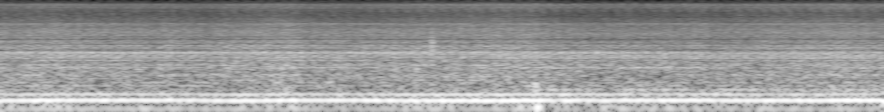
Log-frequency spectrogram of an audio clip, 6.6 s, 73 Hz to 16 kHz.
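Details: 2016 (4th-gen) Prius engine just swapped into a 2012 Prius V, freshly started in maintenance mode, car on jack stands, coolant air still to bleed; steady low hum, even unbroken idle, no knocks or misses.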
